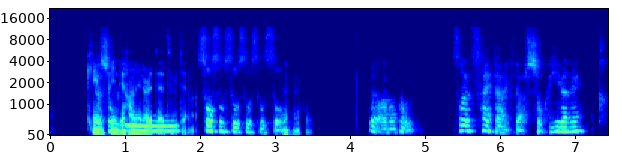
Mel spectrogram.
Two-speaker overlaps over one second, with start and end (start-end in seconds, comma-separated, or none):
0.6-1.9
